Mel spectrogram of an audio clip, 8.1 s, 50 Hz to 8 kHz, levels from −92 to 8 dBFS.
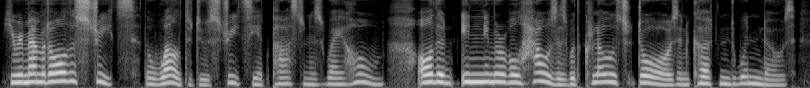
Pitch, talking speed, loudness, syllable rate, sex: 220 Hz, 190 wpm, -19 LUFS, 5.4 syllables/s, female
